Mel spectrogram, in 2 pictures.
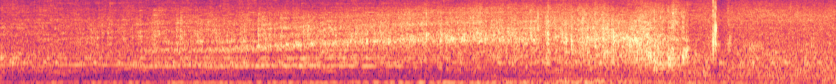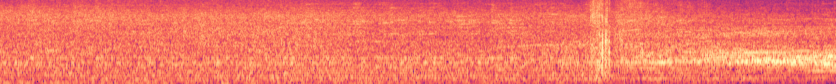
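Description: Ski jumping skis running down an ice-track inrun: a low rumble and a hiss that rises in pitch as speed builds, ending in a sharp clack at takeoff about three and a half seconds in. A rush of air follows during the flight, then a second sharp slap as the skis land about seven seconds in.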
